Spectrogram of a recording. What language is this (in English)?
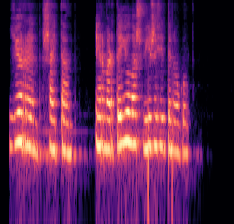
Mari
